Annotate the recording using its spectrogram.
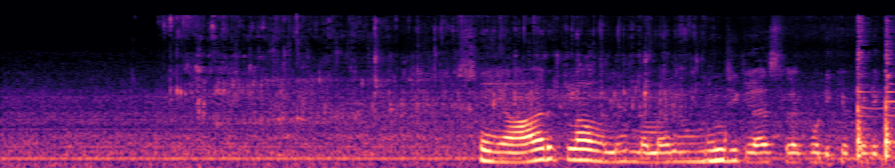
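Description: Liquid pours into a metal cup with a splashing hiss.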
